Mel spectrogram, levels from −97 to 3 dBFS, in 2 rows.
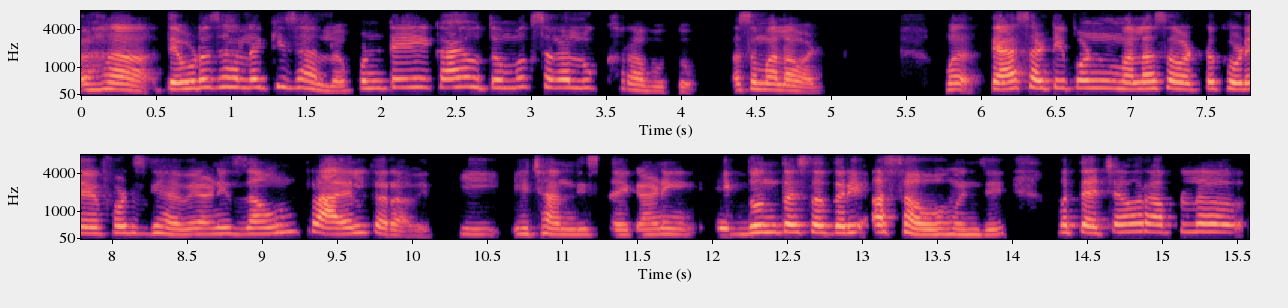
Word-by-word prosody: हां. 215 -6 +3 0.2
तेवढं 250 +5 +5
झालं 305 -1 -1
की 330 - -3
झालं. 230 - -3
पण 260 0 -2
ते 300 +1 -2
काय 300 +1 +3
होतं 285 -3 -2
मग 315 +2 -6
सगळा 285 -2 +1
लूक 275 0 -8
खराब 200 -8 -4
होतो 160 0 -11 0.3
असं 220 +4 -1
मला 205 -4 +1
वाटतं. 150 -3 -4 0.8
मग 225 - 0 0.2
त्यासाठी 265 +3 +4
पण 275 0 +2 0.2
मला 240 +1 +3
असं 255 +1 +3
वाटतं 230 +1 +1
थोडे 230 -1 +4
एफर्ट्स 235 0 -1
घ्यावे 200 -5 -1
आणि 215 +2 -1
जाऊन 220 +6 -1
ट्रायल 220 -1 +4
करावेत. 180 -8 -3 0.2
की 195 -1 -11
हे 210 - -3
छान 195 -4 -1
दिसतंय 185 -1 -6
का? 185 +1 -5
आणि 195 0 -4 0.2
1-2 250 +6 +2
तसं 260 -2 +4
तरी 250 +1 +5 0.2
असावं 195 -8 +1
म्हणजे. 185 0 -4 0.4
मग 260 - 0
त्याच्यावर 270 +3 +2
आपलं 275 0 -1
240 Hz, 170 wpm, -22 LUFS, 200-270 Hz, 0.8 s, तेवढं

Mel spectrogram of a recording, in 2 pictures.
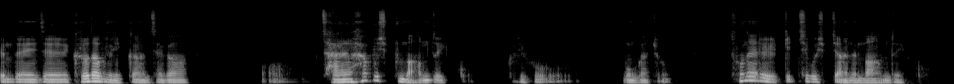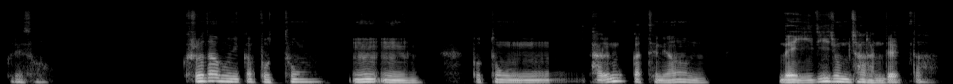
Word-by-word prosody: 근데 110 -1 +1
이제 110 0 +1
그러다보니까 105 - +2
제가 100 0 -3 0.8
어 120 -1 -17 0.3
잘 110 +1 +2
하고 175 +10 -2
싶은 130 -8 -3
마음도 100 -1 -1
있고 95 - -12 0.4
그리고 125 +2 -11 0.6
뭔가 95 -1 -3
좀 - - -14 0.6
손해를 160 -4 0
끼치고 135 -3 -5
싶지 - - -6
않은 90 -2 -1
마음도 90 +3 -3
있고 95 - -18 0.3
그래서 105 -3 -11 1.3
그러다 150 +3 +4
보니까 125 -4 +2
보통 115 +1 -2 0.3
음음. 100 -5 +3 0.5
보통은 100 0 -2 0.2
다른 120 +8 +3
곳 145 - -19
같으면 100 -3 -1 0.7
'내 105 0 +7
일이 100 +8 +3
좀 130 -3 +5
잘 115 -1 0
안 90 -1 0
됐다' 100 +1 -2
110 Hz, 235 characters per minute, -24 LUFS, 100-120 Hz, 1.3 s, 내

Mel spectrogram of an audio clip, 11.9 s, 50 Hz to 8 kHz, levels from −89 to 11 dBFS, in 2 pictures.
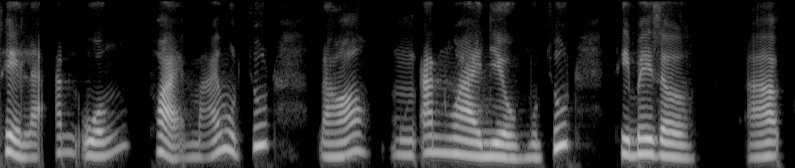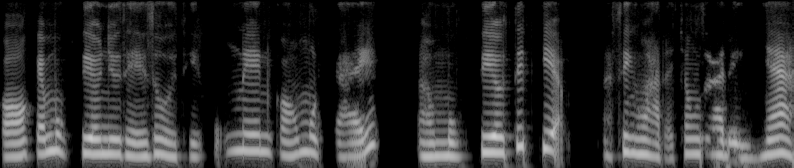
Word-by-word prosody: thể 255 -6 +4
là 180 0 -6
ăn 245 0 -11
uống 210 +10 -2 0.2
thoải 205 -10 +2
mái 185 +6 -8
một 275 -6 -2
chút, 350 +2 0 0.3
đó, 200 +7 -2 0.2
ừm, 215 -1 -8
ăn 245 +1 -1
ngoài 210 -4 +3
nhiều 190 -2 +4
một 175 +1 -8
chút 345 +3 +2 0.4
thì 220 - +3
bây 225 +1 +5
giờ, 190 -4 +2 0.4
à, 185 +2 -1
có 190 +1 +3
cái 225 +2 -1
mục 260 -3 +2
tiêu 230 -1 +6
như 225 0 +4
thế 195 -2 +1
rồi 200 -3 0
thì 185 -1 -8
cũng 265 +2 -6
nên 265 -1 +2
có 205 -3 -4
một 245 -2 0
cái, 195 - -1 0.3
ờ, 190 -1 +1
mục 195 -1 +2
tiêu 245 -1 +8
tiết 330 +5 -1
kiệm 285 -2 +2 0.3
là 195 - -13
sinh 240 +4 0
hoạt 205 -6 +1
ở 160 - -13
trong 225 +6 -2
gia 215 -1 -2
đình 180 -3 -2
nha. 225 +1 +4
215 Hz, 225 wpm, -24 LUFS, 190-245 Hz, 0.4 s, tiêu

